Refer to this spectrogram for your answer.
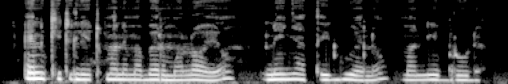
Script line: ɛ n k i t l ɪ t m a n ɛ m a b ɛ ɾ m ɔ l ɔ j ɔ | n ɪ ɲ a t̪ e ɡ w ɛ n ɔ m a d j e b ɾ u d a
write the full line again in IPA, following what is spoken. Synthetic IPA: ɛ n k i t l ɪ t m a n ɛ m a b ɛ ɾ m ɔ l ɔ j ɔ | n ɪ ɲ a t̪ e ɡ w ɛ n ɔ m a n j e b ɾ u d a

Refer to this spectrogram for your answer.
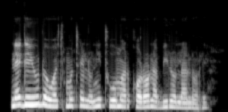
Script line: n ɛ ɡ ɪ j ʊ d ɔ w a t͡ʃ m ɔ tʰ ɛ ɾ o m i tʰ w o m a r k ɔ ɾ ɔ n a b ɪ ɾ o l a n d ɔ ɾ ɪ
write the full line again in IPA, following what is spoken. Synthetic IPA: n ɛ ɡ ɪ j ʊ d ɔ w a t͡ʃ m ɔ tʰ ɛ l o n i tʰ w o m a r k ɔ ɾ ɔ n a b i ɾ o l a n d ɔ ɾ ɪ

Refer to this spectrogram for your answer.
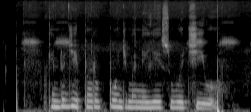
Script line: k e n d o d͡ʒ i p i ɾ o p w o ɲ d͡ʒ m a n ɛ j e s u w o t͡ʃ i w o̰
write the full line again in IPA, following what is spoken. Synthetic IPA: k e n d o d͡ʒ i p a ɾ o p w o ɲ d͡ʒ m a n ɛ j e s u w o t͡ʃ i w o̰

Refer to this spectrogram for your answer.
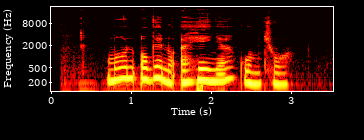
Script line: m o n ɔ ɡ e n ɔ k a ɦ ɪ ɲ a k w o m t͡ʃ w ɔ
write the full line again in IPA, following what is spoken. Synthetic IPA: m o n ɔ ɡ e n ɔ ʔ a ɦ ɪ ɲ a k w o m t͡ʃ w ɔ

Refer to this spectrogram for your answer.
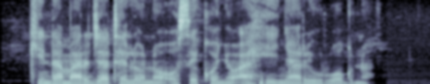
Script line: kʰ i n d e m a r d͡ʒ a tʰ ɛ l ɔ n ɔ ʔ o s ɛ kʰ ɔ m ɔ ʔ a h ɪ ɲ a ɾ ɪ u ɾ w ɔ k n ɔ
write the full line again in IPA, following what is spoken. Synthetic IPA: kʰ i n d a m a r d͡ʒ a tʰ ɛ l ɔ n ɔ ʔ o s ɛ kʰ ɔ ɲ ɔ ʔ a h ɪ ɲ a ɾ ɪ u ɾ w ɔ ɡ n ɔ

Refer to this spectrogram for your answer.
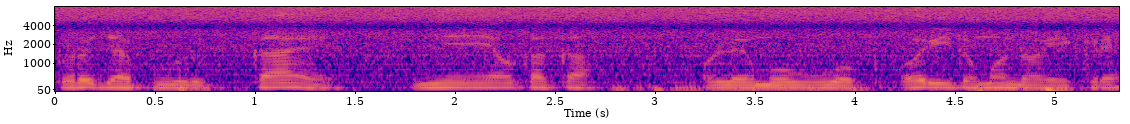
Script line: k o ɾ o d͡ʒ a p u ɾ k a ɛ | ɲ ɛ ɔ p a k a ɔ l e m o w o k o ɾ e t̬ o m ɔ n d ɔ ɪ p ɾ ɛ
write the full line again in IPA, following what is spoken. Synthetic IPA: k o ɾ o d͡ʒ a p u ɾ k a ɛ | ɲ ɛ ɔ k a k a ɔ l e m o w o k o ɾ i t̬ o m ɔ n d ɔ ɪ k ɾ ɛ

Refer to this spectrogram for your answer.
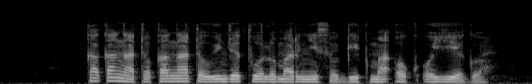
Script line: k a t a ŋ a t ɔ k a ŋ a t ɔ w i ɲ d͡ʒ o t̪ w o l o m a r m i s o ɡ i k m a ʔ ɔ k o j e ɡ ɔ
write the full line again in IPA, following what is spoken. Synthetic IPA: k a k a ŋ a t ɔ k a ŋ a t ɔ w i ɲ d͡ʒ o t̪ w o l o m a r ɲ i s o ɡ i k m a ʔ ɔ k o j e ɡ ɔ

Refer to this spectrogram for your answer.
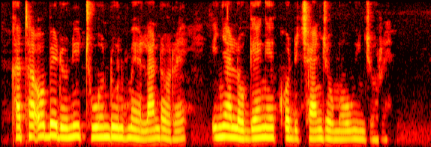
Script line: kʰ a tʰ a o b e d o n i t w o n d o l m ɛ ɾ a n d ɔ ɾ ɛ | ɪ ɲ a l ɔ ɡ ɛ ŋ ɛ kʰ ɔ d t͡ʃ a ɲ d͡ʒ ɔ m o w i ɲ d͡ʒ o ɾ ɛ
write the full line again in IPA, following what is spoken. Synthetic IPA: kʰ a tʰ a o b e d o n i t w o n d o l m ɛ l a n d ɔ ɾ ɛ | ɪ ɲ a l ɔ ɡ ɛ ŋ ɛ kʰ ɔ d t͡ʃ a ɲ d͡ʒ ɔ m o w i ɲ d͡ʒ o ɾ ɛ

